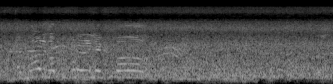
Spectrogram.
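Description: Flood water rushing through a village at Kalathuru, a loud, continuous roaring wash of moving water with faint voices underneath.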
